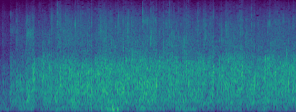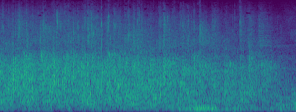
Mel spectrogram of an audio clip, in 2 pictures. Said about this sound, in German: Entsprechend begrüßt Sie mit einem warmen Applaus.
